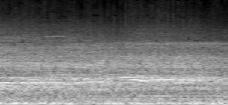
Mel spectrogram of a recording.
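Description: Loud, dense horror-intro soundtrack: music with a crowd-like clamour of voices over it, with no let-up.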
